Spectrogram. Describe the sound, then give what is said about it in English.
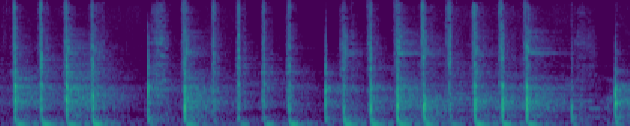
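A knife finely chops fresh parsley for a freekeh tabouleh, making many rapid, evenly spaced crisp strikes in a steady rhythm, with no talking. “just run your knife right through it. You want to make sure that you get a nice fine chop here.”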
